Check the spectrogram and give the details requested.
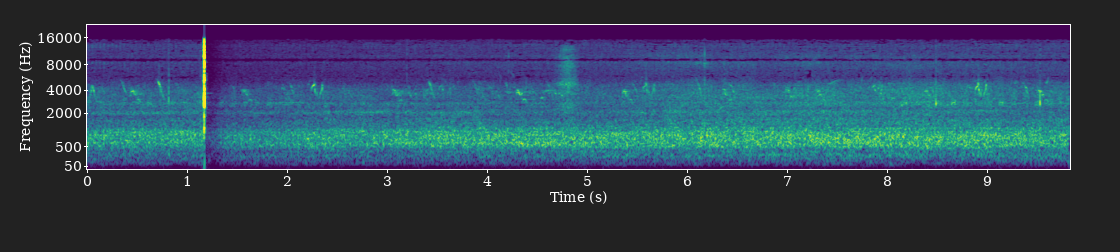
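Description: Class 150 Sprinter diesel multiple unit approaching slowly over junction pointwork: a steady rumble of engine and wheels that grows gradually louder. A single sharp click about a second in.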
